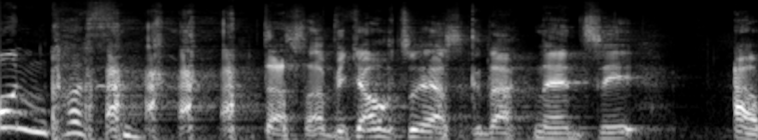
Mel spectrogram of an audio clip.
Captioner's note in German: lacht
